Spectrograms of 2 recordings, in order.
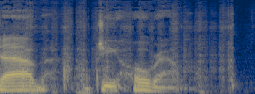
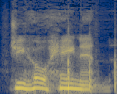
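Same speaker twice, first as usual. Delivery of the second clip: ordinary delivery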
